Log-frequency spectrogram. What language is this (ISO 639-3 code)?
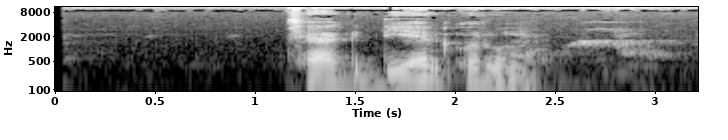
luo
